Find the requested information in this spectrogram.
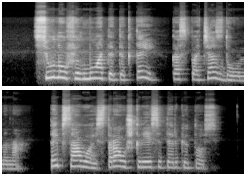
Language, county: Lithuanian, Panevėžys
